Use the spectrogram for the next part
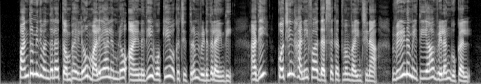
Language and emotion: Telugu, neutral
